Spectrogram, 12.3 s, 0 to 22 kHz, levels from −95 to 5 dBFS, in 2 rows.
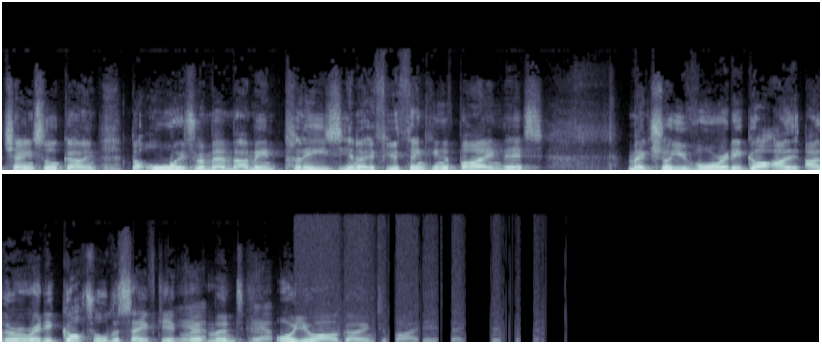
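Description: From 8.34 s to the end, the fade-out turns gritty and grainy, worst from about 8.39 s to 12.27 s. This is truncation distortion on a fade: the undithered fade stage rounds the sinking level to coarse steps, which fits a 7-bit path. The fade's distortion runs from about 8.3 s to 12.3 s.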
